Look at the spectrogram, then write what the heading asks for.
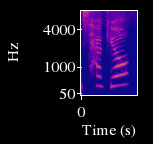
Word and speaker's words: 사귀어: 사귀어요 라고 할 때 물론 발음 상으로는 사겨 라고 짧게 말하게 되지만 기억에 여 가 아니라 사귀어 이렇게 새 글자 로 나눠서 쓰는 게 맞습니다 그래서 오늘 표현은 너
